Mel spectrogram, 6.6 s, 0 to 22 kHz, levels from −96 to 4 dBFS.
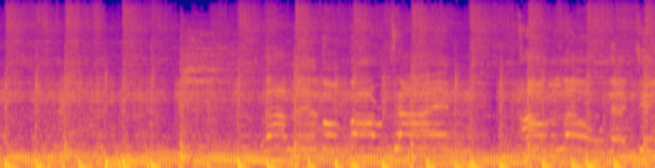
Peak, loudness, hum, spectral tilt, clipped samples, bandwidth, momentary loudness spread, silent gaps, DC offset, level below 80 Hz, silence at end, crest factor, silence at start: -4 dBFS; -18 LUFS; none; -5 dB/octave; under 0.1%; over 20 kHz; 2 LU; none; under 0.1%; -22 dBFS; 0 s; 12 dB; 0 s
